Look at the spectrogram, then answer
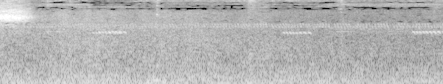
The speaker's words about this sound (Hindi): उसके बाद ही जोर की बिजली कड़की और पूरे कमरे में पल भर के लिए रोशनी फैला गई बाहर से आवाज आई एक जोरदार बादलों के गरजने की आवाज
